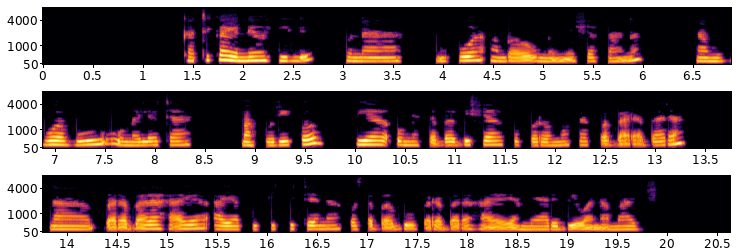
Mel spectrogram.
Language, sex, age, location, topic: Swahili, female, 25-35, Nakuru, health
